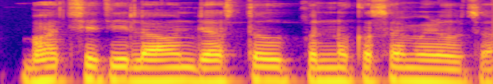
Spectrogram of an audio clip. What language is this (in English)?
Marathi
